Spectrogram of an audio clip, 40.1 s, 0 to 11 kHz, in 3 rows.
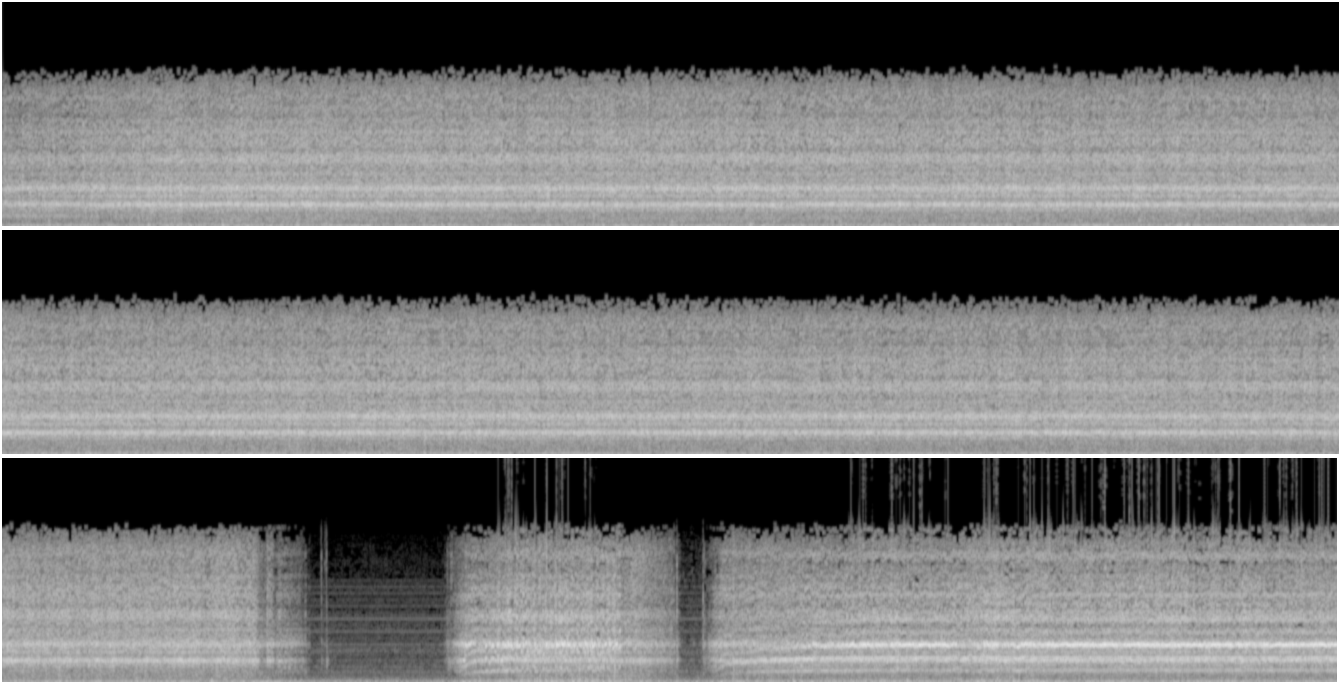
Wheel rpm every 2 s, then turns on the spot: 160, 160, 160, 160, 160, 160, 160, 160, 160, 160, 160, 160, 160, 160, 140, 20, 110, 130, 160, 160.
none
